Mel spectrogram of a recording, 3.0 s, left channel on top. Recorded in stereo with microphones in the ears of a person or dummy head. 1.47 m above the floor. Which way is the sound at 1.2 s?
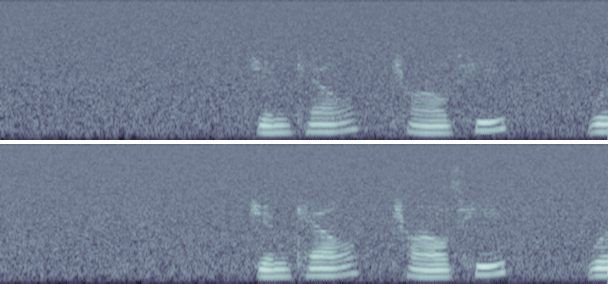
30° right (ahead or behind).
